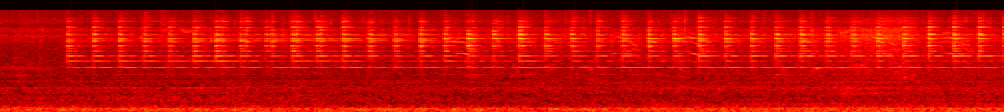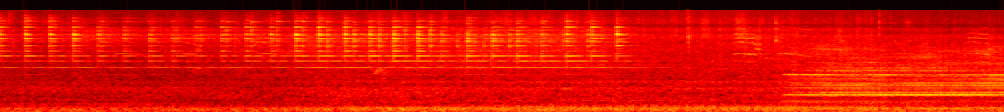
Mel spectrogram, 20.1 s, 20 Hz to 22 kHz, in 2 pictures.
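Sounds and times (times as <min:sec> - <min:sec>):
crossing bell ringing: 0:00.6 - 0:20.0.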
